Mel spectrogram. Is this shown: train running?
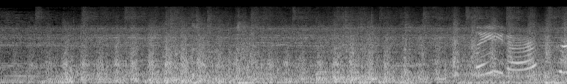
yes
